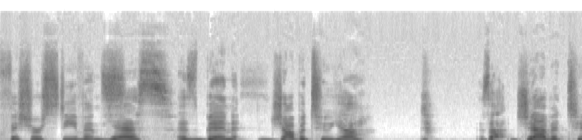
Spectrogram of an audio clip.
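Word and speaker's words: Jabituya: that's not how he pronounces it. J-A-B-I-T-U-Y-A. So he pronounces it different, but that's how it's spelled. Jabatuya.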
